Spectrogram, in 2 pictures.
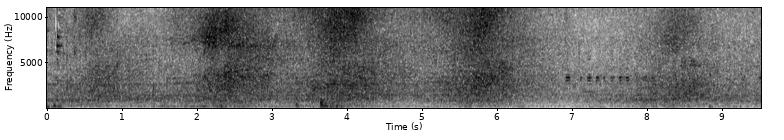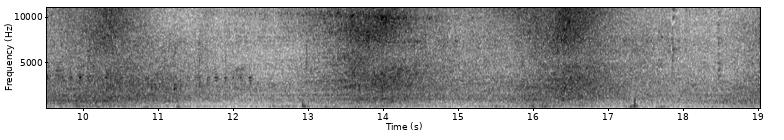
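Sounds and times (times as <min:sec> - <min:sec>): wind on microphone: 0:00.0 - 0:06.5, 0:12.4 - 0:14.0
cars and vans driving past: 0:00.0 - 0:19.0.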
